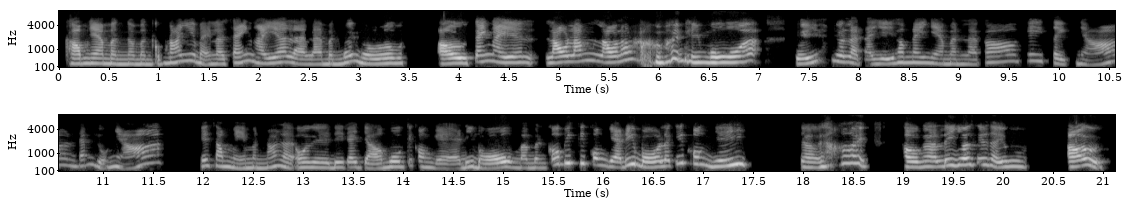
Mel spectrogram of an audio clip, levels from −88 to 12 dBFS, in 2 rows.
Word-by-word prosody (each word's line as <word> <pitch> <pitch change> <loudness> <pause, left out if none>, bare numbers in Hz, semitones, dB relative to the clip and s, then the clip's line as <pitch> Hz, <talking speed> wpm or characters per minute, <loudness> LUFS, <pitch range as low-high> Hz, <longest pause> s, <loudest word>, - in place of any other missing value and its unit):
Không 220 0 +2
nha, 230 -1 0
mình, 210 -2 -4
à, - - -5
mình 200 0 -5
cũng 195 +5 -8
nói 255 +3 0
với 335 -1 -6
bạn 195 -8 -6
là 205 -1 -5
sáng 255 +1 -2
nay 235 0 -2
á 275 +2 -1
là 230 -7 -2
là 200 0 -5
mình 205 0 -5
mới 295 +6 -2
vừa 225 0 0 0.3
ừ, 225 +2 +8
sáng 300 +2 -1
nay 260 -3 +1
lâu 255 +3 +5
lắm 300 +2 +1 0.2
lâu 265 +1 +5
lắm 365 +5 0
rồi 265 -9 +2
mới 310 +11 +1
đi 265 -1 +3
mua 260 +1 +6
á. 290 +4 0 0.3
Kiểu 220 +1 +2
giống 310 +6 -8
như 310 -4 -3
là, 255 -6 -4
tại 195 0 -10
vì 210 +1 -1
hôm 260 +1 -3
nay 260 -1 -4
nhà 230 -4 -7
mình 210 0 -9
là 190 -1 -11
có 280 +4 -6
cái 330 -1 -12
tiệc 205 -4 -7
nhỏ, 205 - -6 0.2
đám 280 - -11
giỗ - - -7
nhỏ 255 0 -5 0.2
á, 400 - -7 0.5
cái 280 +1 -4
xong 270 -3 -2
mẹ 200 -3 -8
mình 205 -1 -7
nói 260 +5 -5
là 250 -5 -5
"Ôi, 225 +1 -2 0.2
r - - -9
đi 230 0 -2
ra 230 0 -4
chợ 190 0 -3
mua 245 +4 +1
cái 245 - -13
con 240 -3 -6
gà 185 -2 -6
đi 225 +5 -4
bộ", 205 +4 +4
mà 210 - -6
mình 210 0 -8
có 350 - -1
biết 415 - +6
cái 395 -1 -1
con 325 -3 -1
gà 245 -3 +1
đi 360 +8 +4
bộ 240 -6 +3
là 275 +2 0
cái 410 - -3
con 355 -8 -2
gì? 270 +5 +4 0.7
Trời 230 -2 -2 0.2
ơi! 405 -7 -1 0.4
Thường, 240 -1 +6
à, 255 -1 +1
đi 290 +4 0
vô 325 +2 +5
siêu 330 0 -4
thị 240 -5 +1
m 260 -1 -3 0.4
ừ, 280 - +7
250 Hz, 255 wpm, -19 LUFS, 215-280 Hz, 0.7 s, ừ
